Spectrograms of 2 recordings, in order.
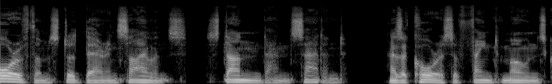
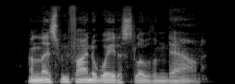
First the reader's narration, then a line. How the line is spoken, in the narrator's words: Zion replied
